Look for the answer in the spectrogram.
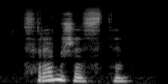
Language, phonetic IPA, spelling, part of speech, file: Polish, [srɛˈbʒɨstɨ], srebrzysty, adjective, LL-Q809 (pol)-srebrzysty.wav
